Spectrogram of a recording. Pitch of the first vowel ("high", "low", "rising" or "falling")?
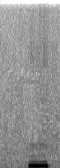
high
